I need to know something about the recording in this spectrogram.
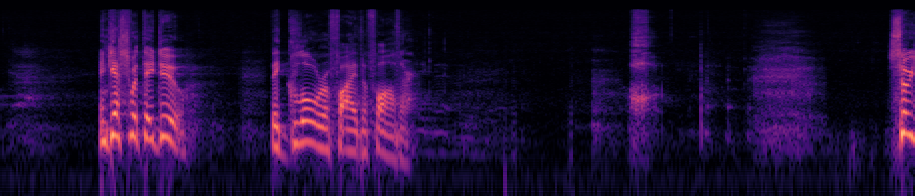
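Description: An elderly man speaks with animation through a microphone in a large echoing hall.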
